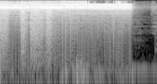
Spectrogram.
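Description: A loud, steady hiss of compressed air blasts into the carburetor ports of a Yard Machines lawnmower for about two and a half seconds, then cuts off sharply into quiet.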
